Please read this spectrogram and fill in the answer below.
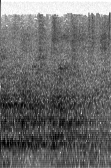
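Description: A dog barking, with voices in the background.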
